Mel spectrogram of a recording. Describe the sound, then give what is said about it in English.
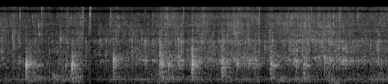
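Steady, bright sizzling of frying with rapid, irregular crackles and pops as curry leaves and sesame seeds splatter in hot oil, sustained throughout with no talking. “So we have splattering going on here.”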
